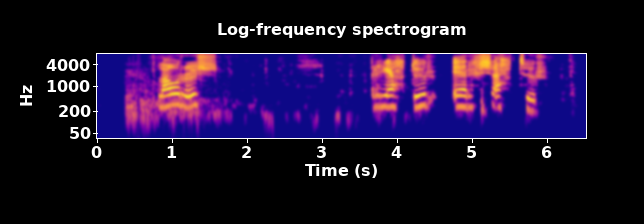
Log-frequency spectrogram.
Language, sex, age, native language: Icelandic, male, 6, Icelandic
